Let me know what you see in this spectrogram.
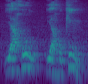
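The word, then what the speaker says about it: Jehoiachin: La pronunciación correcta de Joaquín es Yahuquim, que quiere decir Yahweh levanta, del verbo cum, y por supuesto el Yahu es de Yahweh.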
